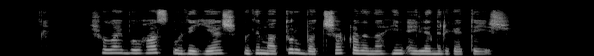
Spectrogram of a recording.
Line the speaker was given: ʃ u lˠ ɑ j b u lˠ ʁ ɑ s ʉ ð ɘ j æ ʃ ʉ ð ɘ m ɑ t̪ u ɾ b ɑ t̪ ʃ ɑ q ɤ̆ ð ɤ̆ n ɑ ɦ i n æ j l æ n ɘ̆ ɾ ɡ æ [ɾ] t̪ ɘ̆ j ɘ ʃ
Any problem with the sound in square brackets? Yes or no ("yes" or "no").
yes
